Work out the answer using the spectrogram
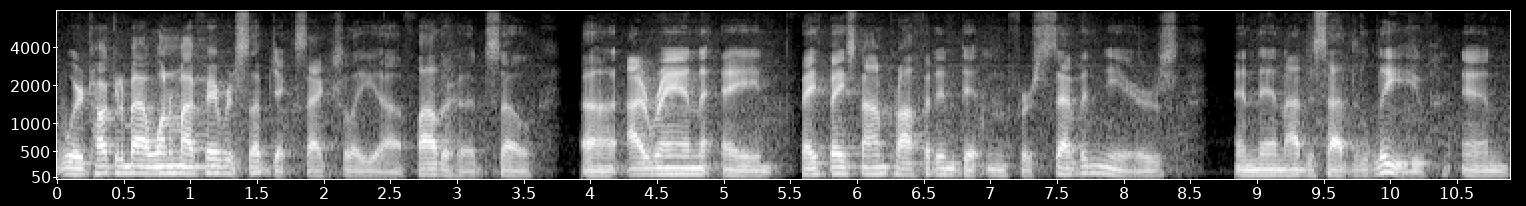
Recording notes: This week, recording live from Old House BBQ in Carrollton, Texas.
